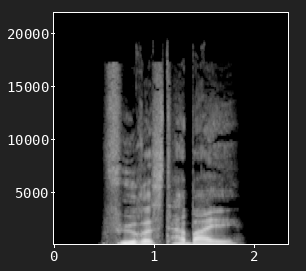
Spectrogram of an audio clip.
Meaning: second-person singular subjunctive I of herbeiführen
- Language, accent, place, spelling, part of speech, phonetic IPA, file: German, Germany, Berlin, führest herbei, verb, [ˌfyːʁəst hɛɐ̯ˈbaɪ̯], De-führest herbei.ogg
